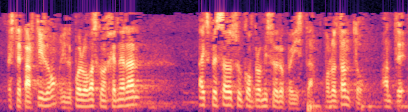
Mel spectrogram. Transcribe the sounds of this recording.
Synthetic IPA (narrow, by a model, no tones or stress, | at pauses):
e̞st̪e̞paɾt̪ið̞o̞ielpweβlo̞β̞askoeŋxe̞ne̞ɾal | aekspɾe̞sað̞o̞suko̞mpɾo̞misoewɾo̞pe̞ist̪a̰poɾlo̞t̪ant̪o̞̰ant̪e̞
